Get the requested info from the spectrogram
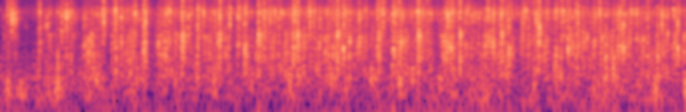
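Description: Crowd applauding, many hands clapping steadily.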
